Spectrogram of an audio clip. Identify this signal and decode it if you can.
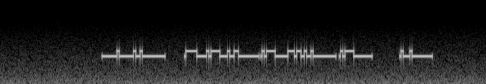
TTY/TDD text telephone tones (45.45 baud Baudot), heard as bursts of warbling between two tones, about 400 Hz shift, 1600 Hz centre. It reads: 5323 31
